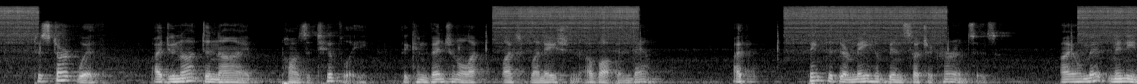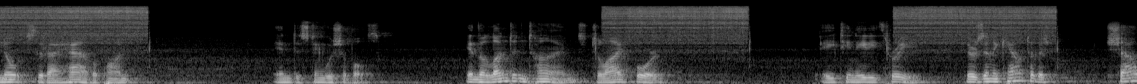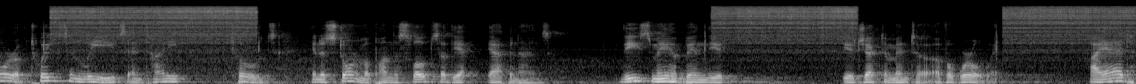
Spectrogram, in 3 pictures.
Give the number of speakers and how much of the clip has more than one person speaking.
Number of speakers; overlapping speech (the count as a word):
one, no overlap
